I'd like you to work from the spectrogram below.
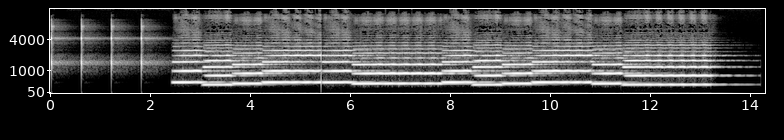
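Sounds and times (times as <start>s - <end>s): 
recorder playing: 2.5s - 13.9s.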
